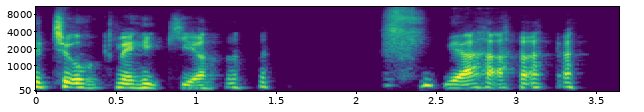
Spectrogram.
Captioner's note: laughing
